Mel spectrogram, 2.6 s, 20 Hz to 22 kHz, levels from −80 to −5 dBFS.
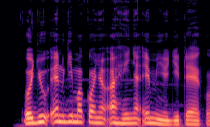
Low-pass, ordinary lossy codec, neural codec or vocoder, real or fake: none; none; none; real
